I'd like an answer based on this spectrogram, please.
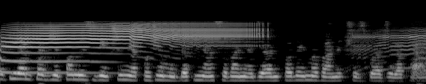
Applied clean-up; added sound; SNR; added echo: classical method WPE with log-MMSE.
